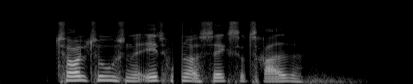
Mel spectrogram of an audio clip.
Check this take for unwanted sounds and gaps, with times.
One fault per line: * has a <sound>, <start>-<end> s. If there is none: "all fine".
* has a dropout, 1.7-1.8 s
